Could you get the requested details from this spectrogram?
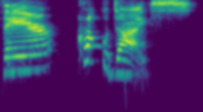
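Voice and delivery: very slow "There crocodiles", every sound clear; slow model sentence. Shown as a demonstration. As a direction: model it slowly for young learners. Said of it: "Ok, cô sẽ đọc này".

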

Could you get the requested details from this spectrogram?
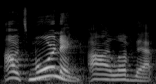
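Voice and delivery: ordinary delivery

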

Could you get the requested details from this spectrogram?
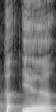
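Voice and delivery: a dopey [name] mumble; Ringo impression. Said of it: "And then Ringo, he was like".

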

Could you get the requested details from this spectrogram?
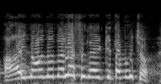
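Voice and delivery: high, loud alarmed cry; panicked gamer yelling; excited panic. Real, not acted. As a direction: yelp as the zone hurts. Panic in battle royale fight.

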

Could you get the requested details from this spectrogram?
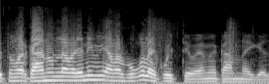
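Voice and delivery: usual speaking voice

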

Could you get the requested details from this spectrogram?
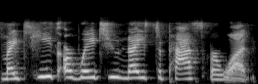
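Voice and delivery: ordinary talk, nothing marked

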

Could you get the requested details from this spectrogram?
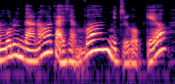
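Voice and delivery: usual speaking voice

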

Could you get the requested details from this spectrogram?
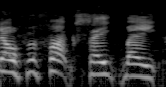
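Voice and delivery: ordinary delivery

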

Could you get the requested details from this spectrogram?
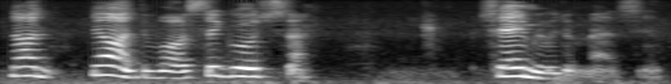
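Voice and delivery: weary quiet scolding. Pretend. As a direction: scold under your breath, worn out. Scolding goes soft and low.

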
